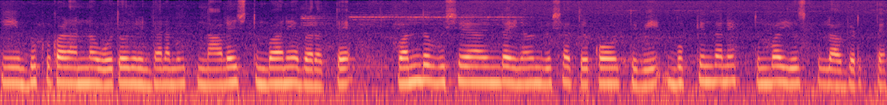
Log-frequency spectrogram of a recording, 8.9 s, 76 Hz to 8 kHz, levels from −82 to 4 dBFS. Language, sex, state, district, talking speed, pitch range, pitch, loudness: Kannada, female, Karnataka, Raichur, 120 wpm, 190-205 Hz, 200 Hz, -14 LUFS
